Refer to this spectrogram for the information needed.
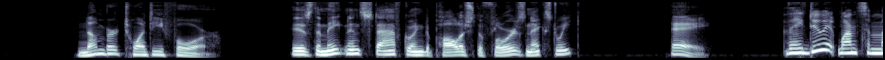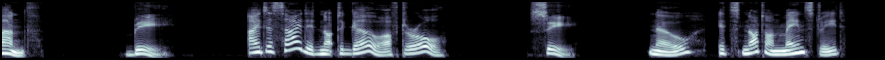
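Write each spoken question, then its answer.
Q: Is the maintenance staff going to polish the floors next week?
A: A: They do it once a month.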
